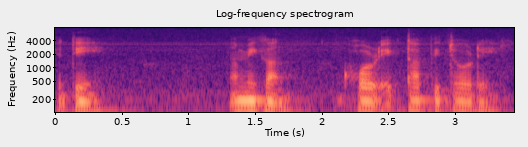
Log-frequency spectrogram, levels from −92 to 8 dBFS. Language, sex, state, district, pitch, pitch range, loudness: Nagamese, male, Nagaland, Kohima, 90 Hz, 85-95 Hz, -19 LUFS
